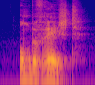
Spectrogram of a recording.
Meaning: fearless, unperturbed
- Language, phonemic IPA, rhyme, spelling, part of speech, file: Dutch, /ˌɔn.bəˈvreːst/, -eːst, onbevreesd, adjective, Nl-onbevreesd.ogg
